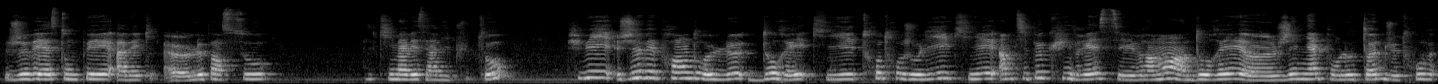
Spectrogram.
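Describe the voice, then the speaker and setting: A woman's voice: a little high, fairly even intonation, a little slow, a little mellow. A woman talking through a makeup tutorial in a chatty way, with many fillers. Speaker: beauty YouTuber. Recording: echoey room.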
